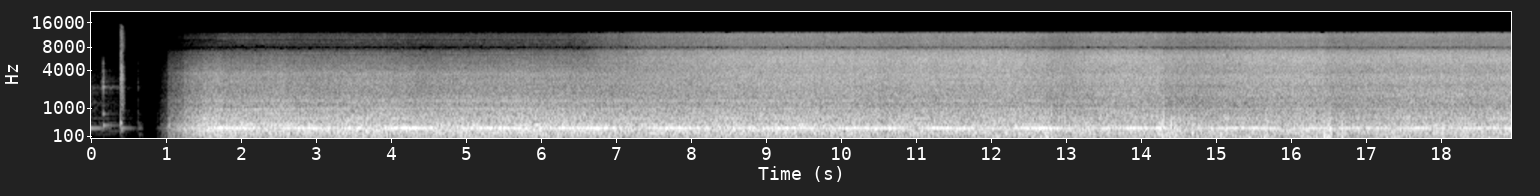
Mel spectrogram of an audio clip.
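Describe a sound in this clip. A truck engine idles with a steady loud rumble.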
